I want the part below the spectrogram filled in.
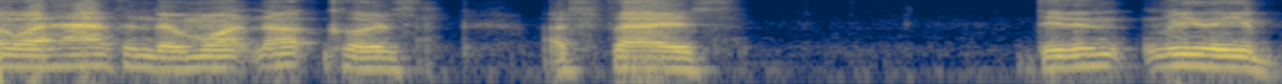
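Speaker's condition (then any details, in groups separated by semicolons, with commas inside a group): Cerebral palsy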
